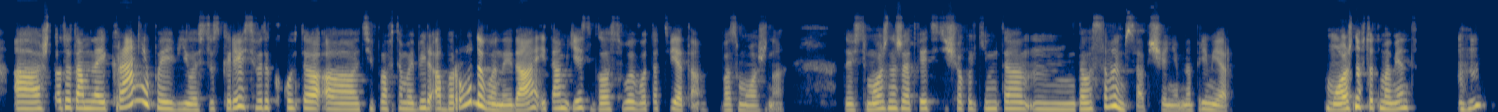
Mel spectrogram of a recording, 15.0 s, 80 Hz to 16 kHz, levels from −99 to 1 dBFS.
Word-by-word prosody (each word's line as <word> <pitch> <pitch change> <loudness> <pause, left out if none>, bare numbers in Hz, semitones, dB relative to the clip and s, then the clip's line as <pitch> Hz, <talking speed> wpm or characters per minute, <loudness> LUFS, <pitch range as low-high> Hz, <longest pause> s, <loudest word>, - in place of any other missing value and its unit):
а, 210 0 +5
что-то 235 +4 -2
там 225 -1 +4
на 215 -1 +4
экране 340 - +4
появилось, 190 - -1
то, 210 - -10
скорее 230 +7 +1
всего, 250 -3 -7
это 235 - -2
какой-то, 225 -2 +2
а, 190 -2 +2
типа 210 +2 -8
автомобиль 205 +1 -3
оборудованный, 200 - +2
да, 170 0 +5
и 200 - -5
там 220 0 0
есть 225 +1 -3
голосовой 195 +3 -2
ввод 195 +2 -7
ответа, 210 -4 -4 0.2
возможно. 165 -3 -7 0.6
То - - -5
есть, 180 +1 -10
можно 215 +4 +1
же 220 - +1
ответить 215 0 -4
ещё 210 +2 -3
каким-то, 210 +1 -5 0.2
м, 190 -1 -5
голосовым 205 +6 +2
сообщением, 160 +3 -3
например. 170 -1 -2 1.0
Можно 205 +7 +5
в - - -13
тот 235 -2 -3
момент 220 +3 0 0.5
Мгм. 220 +12 -2
210 Hz, 155 wpm, -26 LUFS, 190-225 Hz, 1.0 s, а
